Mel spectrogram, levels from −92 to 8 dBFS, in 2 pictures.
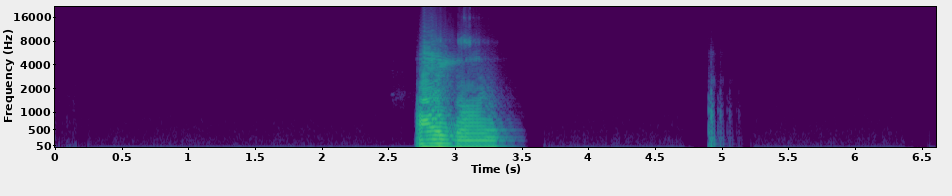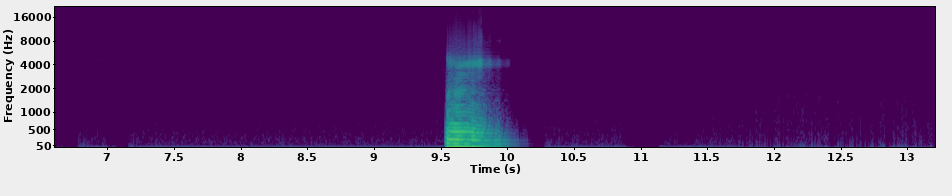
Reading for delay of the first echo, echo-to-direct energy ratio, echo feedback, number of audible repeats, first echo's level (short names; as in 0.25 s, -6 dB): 69 ms, -14.5 dB, 33%, 3, -15.0 dB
